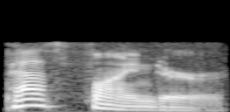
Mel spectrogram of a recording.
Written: pathfinder

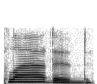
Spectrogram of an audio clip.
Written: plaided

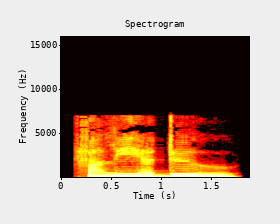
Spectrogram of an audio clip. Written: folie a deux

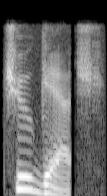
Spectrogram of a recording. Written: Chugach Mountains

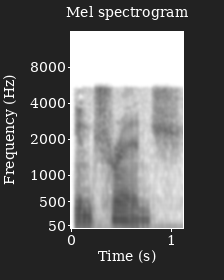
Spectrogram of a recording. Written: intrench

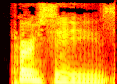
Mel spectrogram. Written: perses

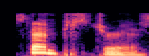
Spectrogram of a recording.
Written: sempstress

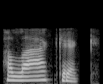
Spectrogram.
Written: halachic

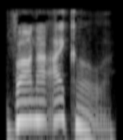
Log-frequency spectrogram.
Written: wanneeickel

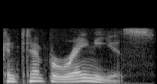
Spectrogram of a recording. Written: contemporaneous

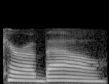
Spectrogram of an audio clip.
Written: carabao

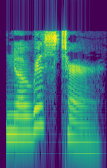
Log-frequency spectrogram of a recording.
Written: neuristor

